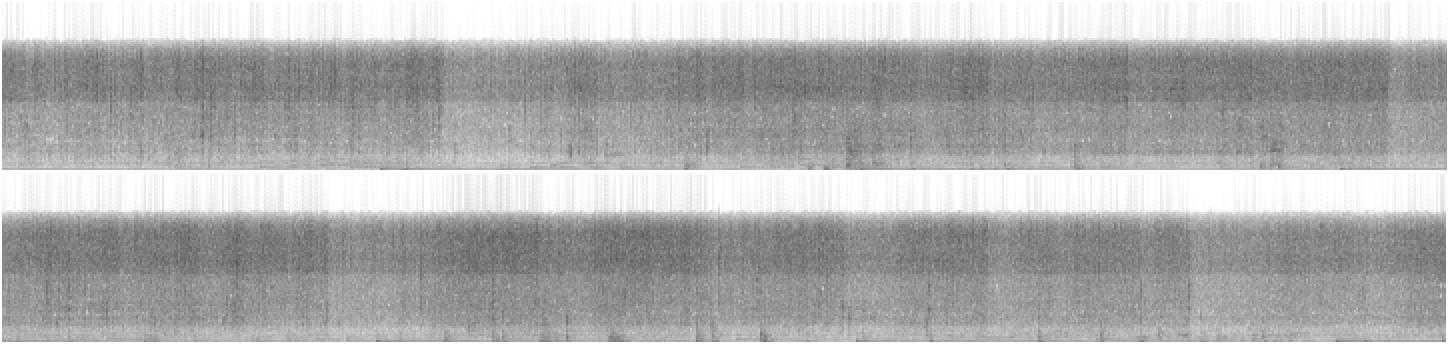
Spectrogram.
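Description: Shrimp frying and sizzling in a hot pan, stirred from time to time. Quiet background music plays underneath: a short-note melody over a deep bass note that comes in about every five seconds.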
